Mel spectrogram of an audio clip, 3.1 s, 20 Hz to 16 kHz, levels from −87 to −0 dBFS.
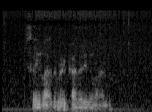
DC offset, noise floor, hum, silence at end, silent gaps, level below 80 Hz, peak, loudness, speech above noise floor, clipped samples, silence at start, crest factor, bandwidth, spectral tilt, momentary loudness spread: under 0.1%; -61 dBFS; none; 0 s; none; -64 dBFS; -24 dBFS; -40 LUFS; 22 dB; under 0.1%; 0.05 s; 18 dB; 11.5 kHz; -6 dB/octave; 21 LU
